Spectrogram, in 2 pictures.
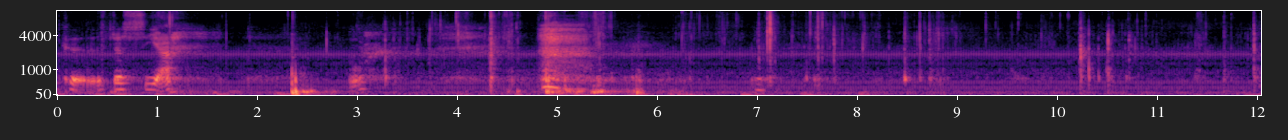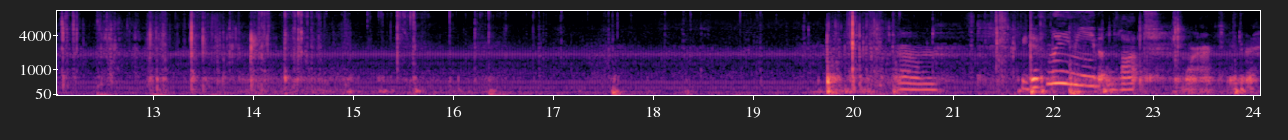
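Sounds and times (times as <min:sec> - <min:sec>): slime squelching and clicking: 0:06.2 - 0:24.0.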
